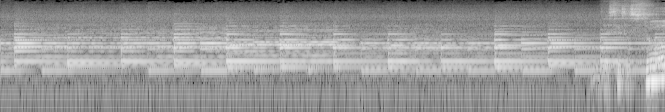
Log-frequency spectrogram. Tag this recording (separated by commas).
Keyboard (musical)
